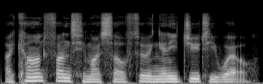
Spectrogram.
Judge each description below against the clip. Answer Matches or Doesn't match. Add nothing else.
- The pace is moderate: Matches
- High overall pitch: Doesn't match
